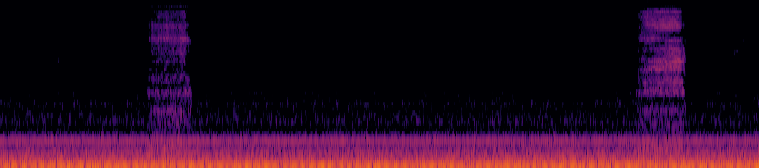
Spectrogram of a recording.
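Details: In a monitored nest box, a wild barn owl nestling begs as its mother comes to help with a huge rodent: two harsh, noisy hisses about four seconds apart over a steady low hum.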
